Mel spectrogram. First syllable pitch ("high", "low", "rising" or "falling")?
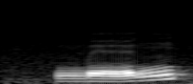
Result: rising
